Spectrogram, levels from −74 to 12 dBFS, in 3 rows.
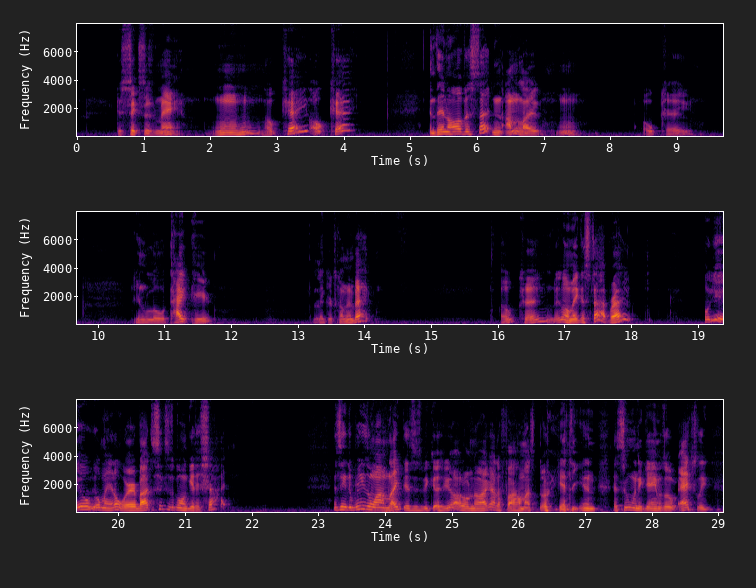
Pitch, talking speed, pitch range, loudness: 100 Hz, 160 wpm, 90-145 Hz, -22 LUFS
